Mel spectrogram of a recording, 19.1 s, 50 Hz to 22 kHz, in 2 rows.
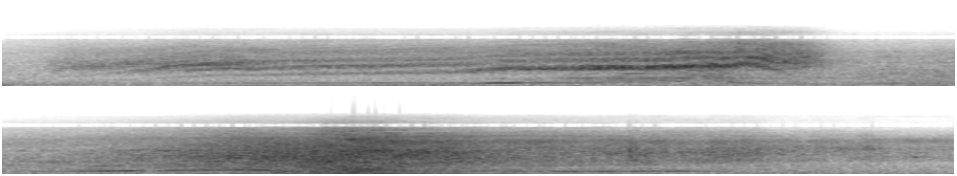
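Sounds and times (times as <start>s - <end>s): approaching vehicle engine: 0.0s - 19.0s
vehicle engine accelerating hard: 0.0s - 19.0s.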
